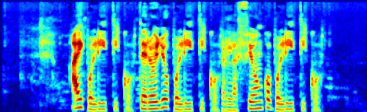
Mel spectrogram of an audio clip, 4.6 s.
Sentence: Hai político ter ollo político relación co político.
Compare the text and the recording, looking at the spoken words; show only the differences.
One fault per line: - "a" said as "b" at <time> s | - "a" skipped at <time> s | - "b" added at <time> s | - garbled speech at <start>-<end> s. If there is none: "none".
none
